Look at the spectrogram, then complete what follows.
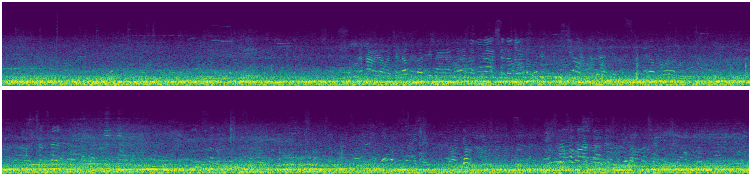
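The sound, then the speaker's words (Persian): Busy traffic ambience in Enghelab Square (Revolution Square), Tehran: a steady, loud hum of engines and passing vehicles, with scattered voices and chatter blended into the continuous low rumble throughout. “خانم ها و آقایون صدای من رو از میدان انقلاب تهران میشنوید.”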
